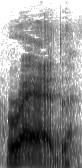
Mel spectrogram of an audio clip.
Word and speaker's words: read: avec un hon et ici ça se prononce exactement comme la couleur red noublie pas de faire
